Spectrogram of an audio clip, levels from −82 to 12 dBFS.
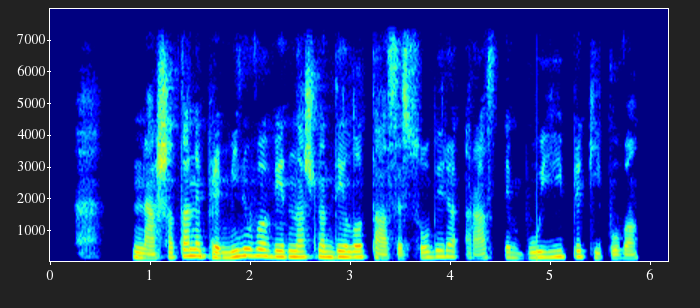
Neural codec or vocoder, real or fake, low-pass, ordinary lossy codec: none; real; 7.2 kHz; AAC, 48 kbps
